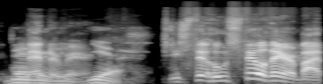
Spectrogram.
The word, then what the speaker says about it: VanDerveer: And actually, her mom played ball at Stanford in the early 90s for Tara I can never pronounce her name. Vanderveer.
